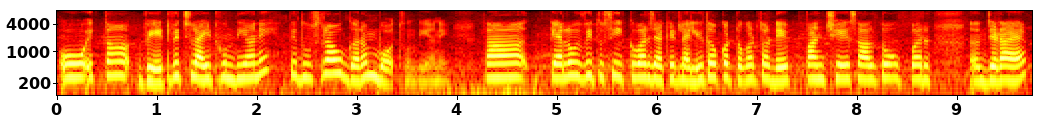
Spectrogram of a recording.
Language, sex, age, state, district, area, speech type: Punjabi, female, 18-30, Punjab, Patiala, urban, spontaneous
